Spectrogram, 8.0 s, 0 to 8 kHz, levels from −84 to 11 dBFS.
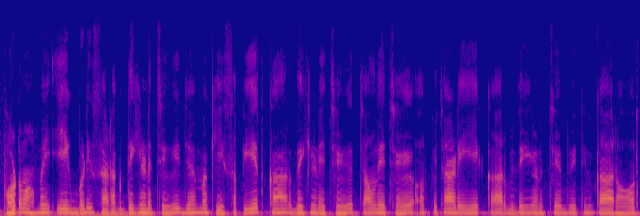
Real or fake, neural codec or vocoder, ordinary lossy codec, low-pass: real; none; Opus, 32 kbps; 7.2 kHz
